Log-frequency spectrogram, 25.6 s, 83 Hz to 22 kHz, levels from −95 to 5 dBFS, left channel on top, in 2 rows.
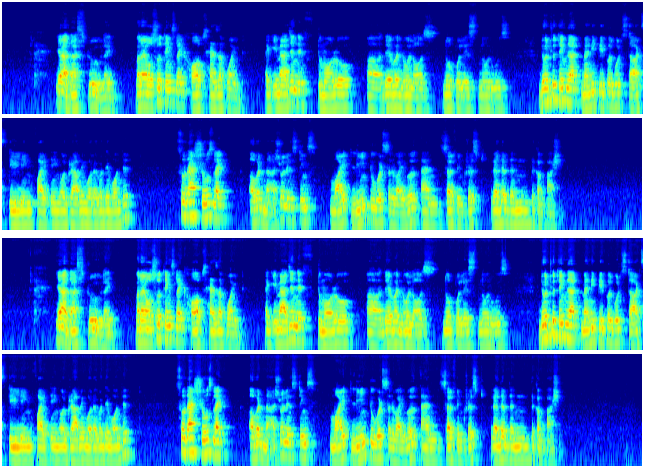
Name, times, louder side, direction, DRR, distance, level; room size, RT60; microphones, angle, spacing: voice 1, 1.1-2.2 2.7-4.8 5.3-6.0 6.3-7.0 7.3-10.0 10.7-15.4 16.4-17.3 17.8-19.0 19.4-22.3 22.6-23.9, right 2 dB, 85° right, 0.6 m, -31 dB
3.2 x 2.1 x 2.4 m
head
